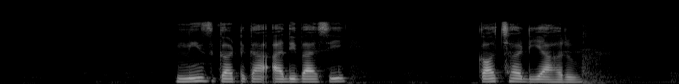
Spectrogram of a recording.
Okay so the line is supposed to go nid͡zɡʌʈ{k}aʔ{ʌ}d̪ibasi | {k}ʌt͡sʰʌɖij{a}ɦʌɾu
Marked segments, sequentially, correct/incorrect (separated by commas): correct, incorrect, correct, correct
